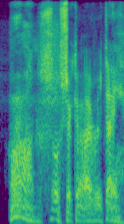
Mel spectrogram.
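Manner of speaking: indistinct muttering, half to oneself. Imagining walking around the house at home complaining, mumbling. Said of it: "just mumbled like".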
